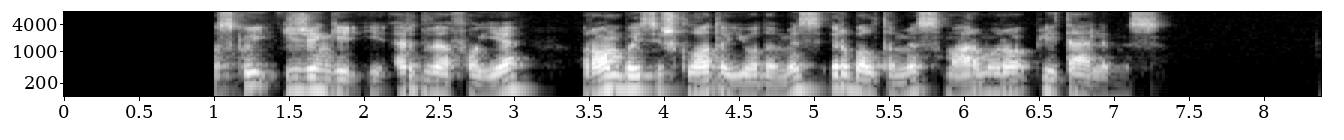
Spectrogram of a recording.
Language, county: Lithuanian, Vilnius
